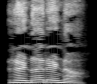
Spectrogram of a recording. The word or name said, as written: ರಣಾರಣಿ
